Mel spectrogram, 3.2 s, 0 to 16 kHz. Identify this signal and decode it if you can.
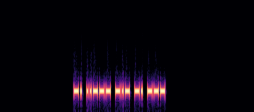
Morse code, heard as a keyed tone, about 56 wpm, 700 Hz. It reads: N2KNO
